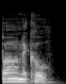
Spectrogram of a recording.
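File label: "barnacle", British English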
